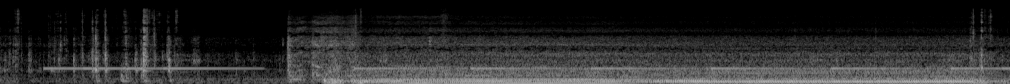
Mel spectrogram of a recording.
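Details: 2001 Chevrolet Cavalier after starter replacement (old starter's teeth destroyed, missing engagement): brief quick crank, engine catches at once and settles into steady, even idle, three clean starts; starter healthy.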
